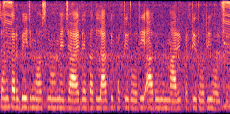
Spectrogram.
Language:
Maithili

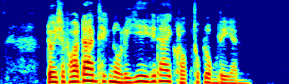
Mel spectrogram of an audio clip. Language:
Thai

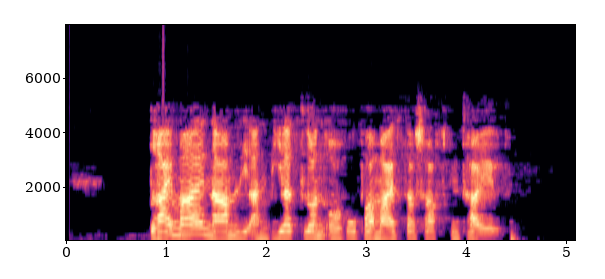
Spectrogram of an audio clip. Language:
German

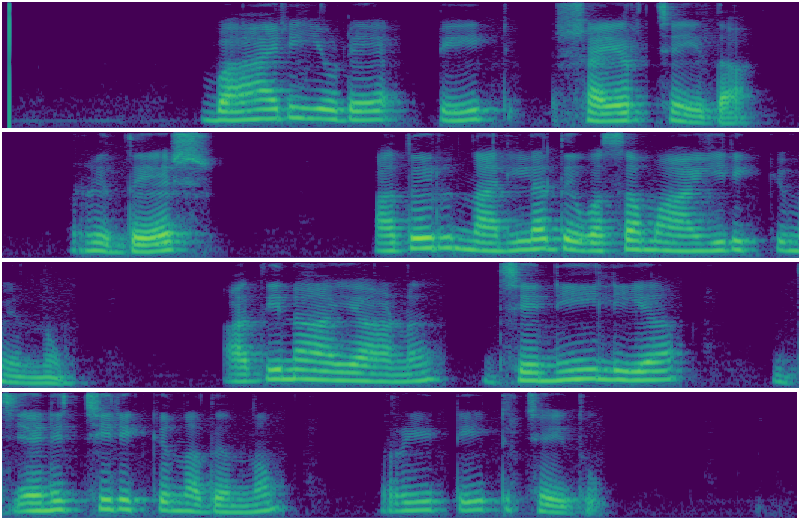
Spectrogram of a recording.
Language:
Malayalam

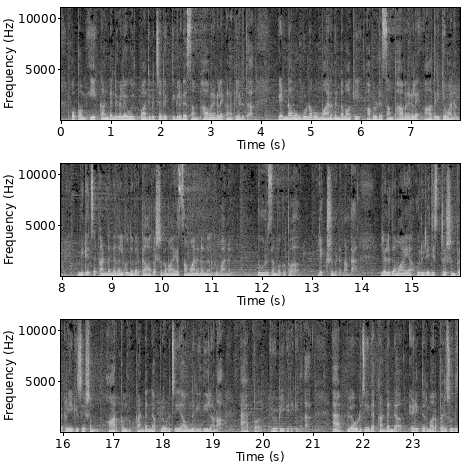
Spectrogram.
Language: Malayalam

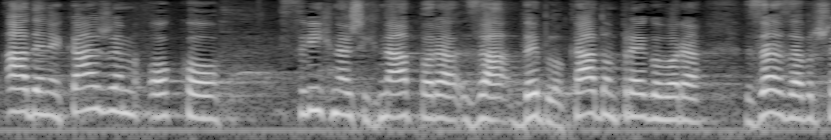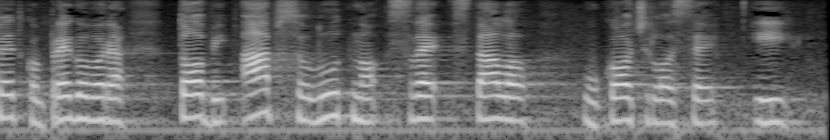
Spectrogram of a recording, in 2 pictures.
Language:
Croatian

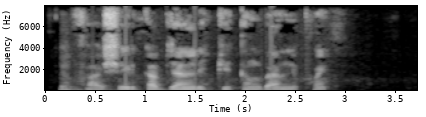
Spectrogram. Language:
Dagbani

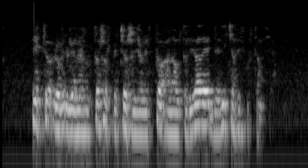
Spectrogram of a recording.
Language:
Spanish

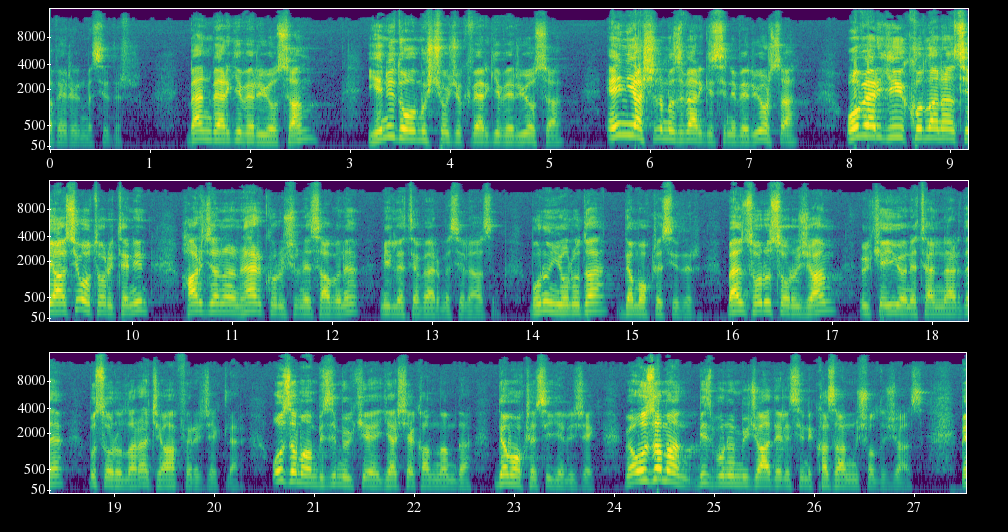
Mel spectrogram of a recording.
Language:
Turkish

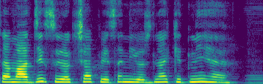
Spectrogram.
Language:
Hindi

